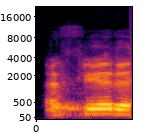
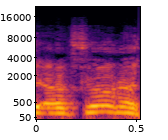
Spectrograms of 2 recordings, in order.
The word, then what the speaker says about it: афера: Ударение на слове афера, а не афера.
